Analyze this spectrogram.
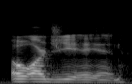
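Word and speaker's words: Organ Mountains: What syllable? Oregon Mountains? Organ.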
